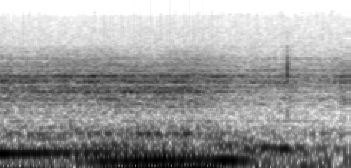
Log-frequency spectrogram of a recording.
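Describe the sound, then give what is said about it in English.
A car with only one headlight on comes down a hill, its engine droning with a deep, steady rumble, its pitch rising slightly as it revs over a couple of seconds, with no voices. “There's a car coming down the hill toward us.”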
